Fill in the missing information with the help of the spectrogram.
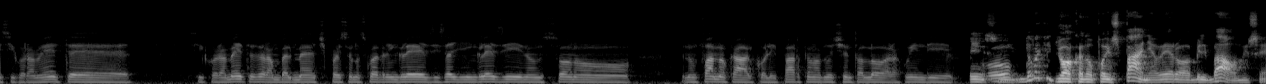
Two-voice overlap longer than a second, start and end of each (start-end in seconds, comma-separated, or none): none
